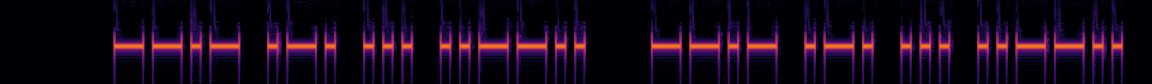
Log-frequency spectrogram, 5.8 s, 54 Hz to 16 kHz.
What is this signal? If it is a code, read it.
Morse code, heard as a keyed tone, about 25 wpm, 700 Hz. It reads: QRS? QRS?
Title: Q-Codes Repeated 3x 25wpm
